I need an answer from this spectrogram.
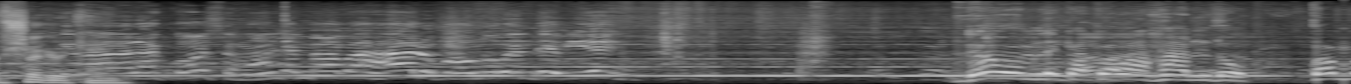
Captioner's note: workers speaking in foreign language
